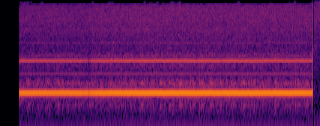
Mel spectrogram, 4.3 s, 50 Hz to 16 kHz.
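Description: A single steady 1 kHz reference tone, the kind of line-up tone recorded at the head of a broadcast tape, starting abruptly a moment in and holding one pitch at a loud, even level.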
